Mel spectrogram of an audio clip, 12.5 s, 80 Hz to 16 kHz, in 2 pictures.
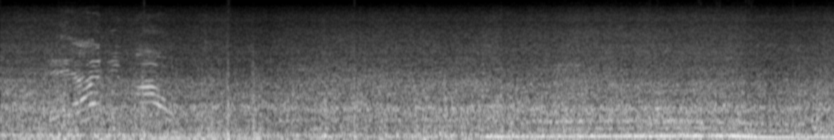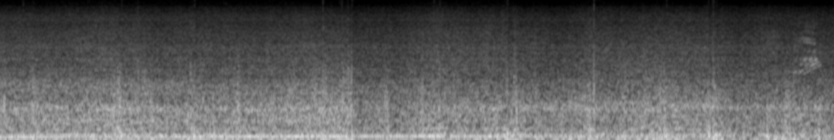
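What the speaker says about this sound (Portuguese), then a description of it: "Andar com um carro de capota abaixada numa estrada." A 2021 Jaguar F-Type convertible cruises on an open road with the top down, giving a loud, steady roar of wind buffeting and engine drone that lasts throughout, with voices faintly underneath.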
